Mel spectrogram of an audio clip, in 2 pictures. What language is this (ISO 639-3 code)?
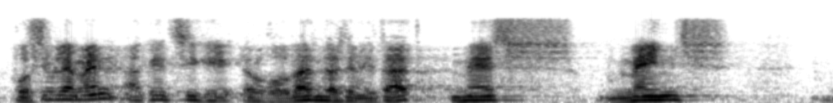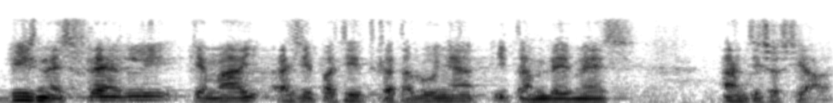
cat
